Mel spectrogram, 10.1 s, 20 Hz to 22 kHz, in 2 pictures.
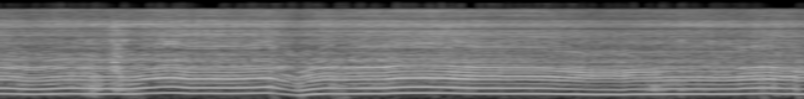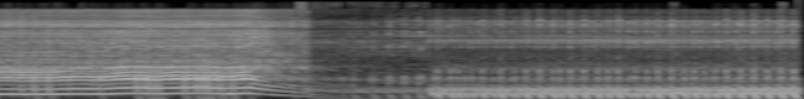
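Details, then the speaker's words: Husqvarna 562XP 60cc chainsaw, reflashed by the shop after dying when hot, not starting and stumbling, bucking dead windfall about two-thirds into a tank: steady high-pitched scream while cutting, holds revs under load, drops cleanly to smooth idle; healthy. "so far it's running great um I've got I'd say about I don't know two-thirds of a tank gone but listen this is real world practical use right 60cc saw bucking up some windfall some dead windfall"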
